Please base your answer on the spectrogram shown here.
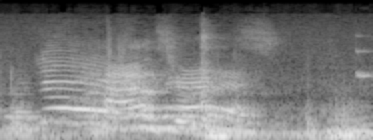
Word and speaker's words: hazardous: Where's the accent mark, class? First syllable. Hazardous.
